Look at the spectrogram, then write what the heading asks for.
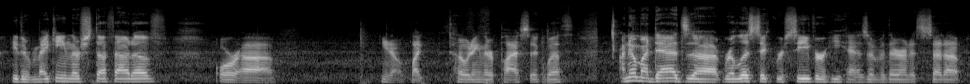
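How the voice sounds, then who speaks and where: Male vlogger, bright forward voice, mid pitch, informal rambling delivery with folksy phrasing. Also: a little hiss or hum. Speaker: YouTube vlogger, vintage electronics collector. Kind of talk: casual rambling vlog chat.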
